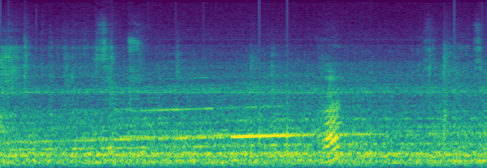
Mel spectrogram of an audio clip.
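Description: Train wheels squeal softly on the track.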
